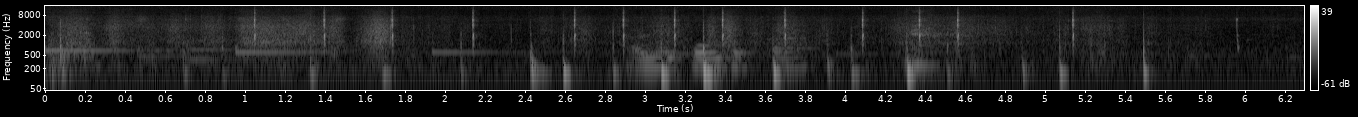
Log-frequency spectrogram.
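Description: Fingers tap quickly on a touchscreen keyboard.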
